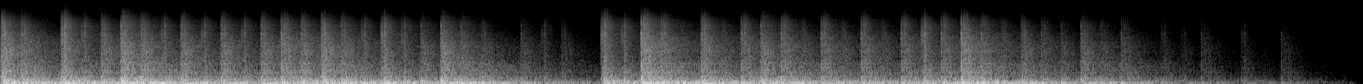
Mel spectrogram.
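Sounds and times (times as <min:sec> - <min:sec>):
forest percussion: 0:00.0 - 0:13.3.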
